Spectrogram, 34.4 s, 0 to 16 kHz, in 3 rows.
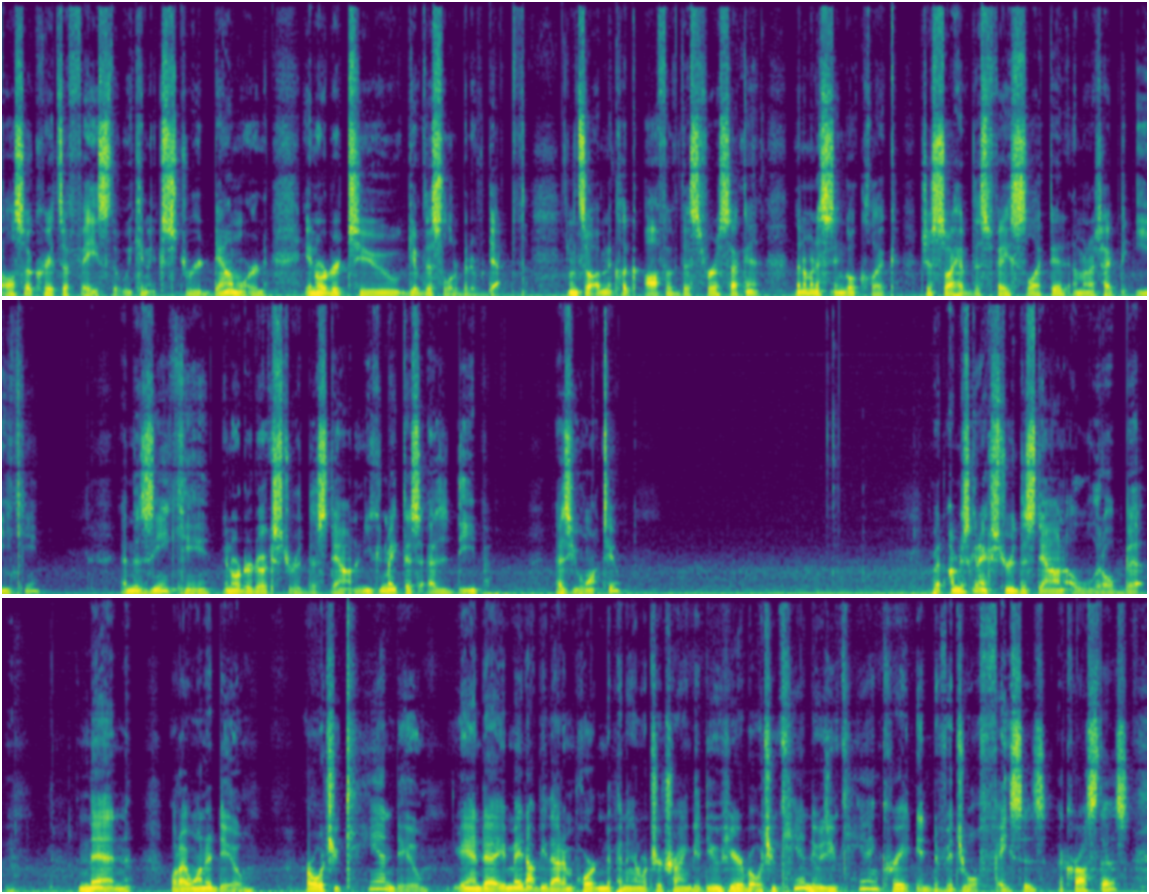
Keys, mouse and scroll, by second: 4.6 click, 5.6 middle click, 7.5 click, 10.0 e, 20.8-21.5 scroll up 1, 21.5 middle click.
